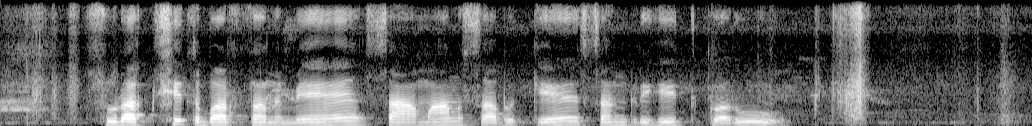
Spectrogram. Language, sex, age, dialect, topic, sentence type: Maithili, female, 36-40, Eastern / Thethi, agriculture, statement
